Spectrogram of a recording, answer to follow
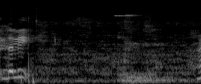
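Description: A small dog whining briefly and low in the second half.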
